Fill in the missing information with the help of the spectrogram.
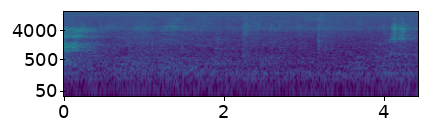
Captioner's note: audience chatting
